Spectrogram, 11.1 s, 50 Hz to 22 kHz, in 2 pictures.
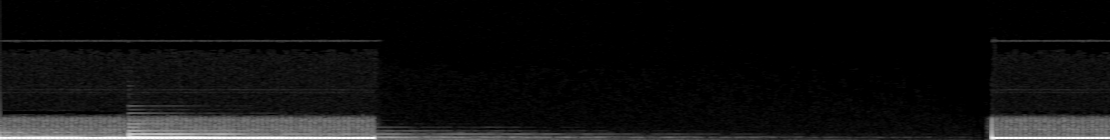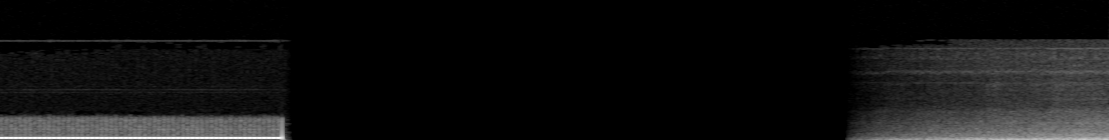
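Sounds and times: steady telephone tone: 0.0 - 2.0, 5.0 - 7.0.

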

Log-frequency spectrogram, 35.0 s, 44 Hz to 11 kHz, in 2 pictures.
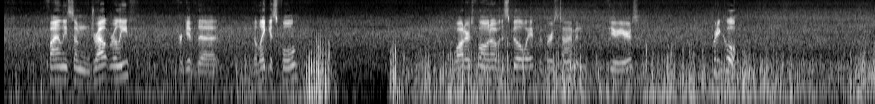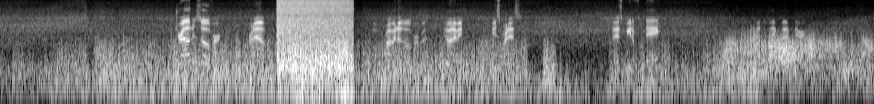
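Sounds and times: wind buffeting microphone: 4.4 - 6.9, 7.8 - 34.9
water rushing down rapids: 23.0 - 24.6.

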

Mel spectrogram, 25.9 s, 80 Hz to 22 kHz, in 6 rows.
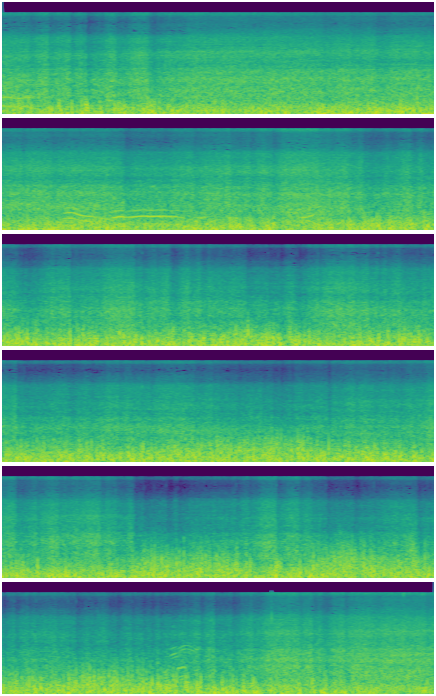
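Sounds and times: small waves breaking on beach: 0.0 - 25.9
wind buffeting microphone: 0.0 - 25.9.

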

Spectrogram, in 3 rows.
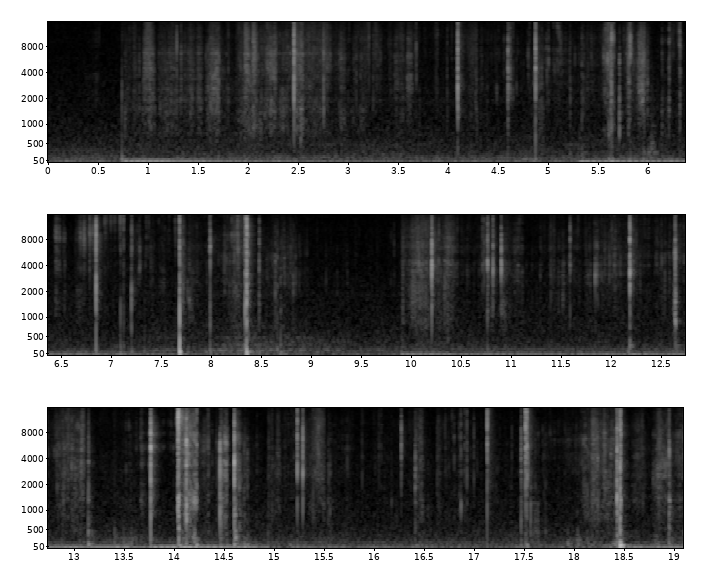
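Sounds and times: nail wipe crinkling: 0.8 - 19.0.

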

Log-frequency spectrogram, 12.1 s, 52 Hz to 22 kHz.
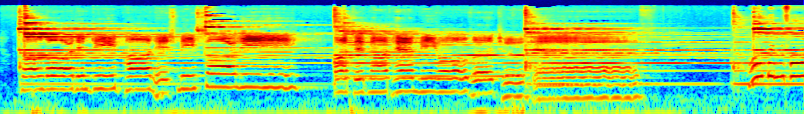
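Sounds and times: chanted psalm singing: 0.0 - 12.0
sustained accompaniment chords: 0.0 - 12.0.

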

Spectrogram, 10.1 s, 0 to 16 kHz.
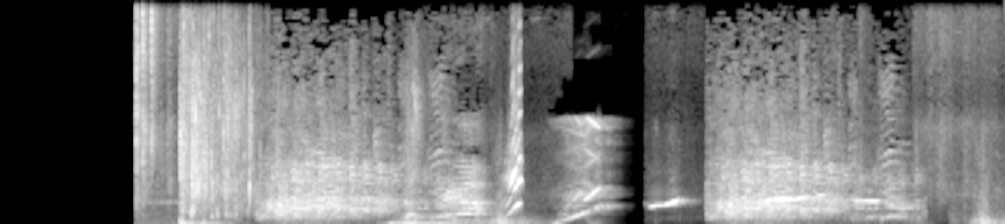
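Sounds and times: short upward whistle: 5.1 - 6.9
wavering whistled note: 6.5 - 6.9.

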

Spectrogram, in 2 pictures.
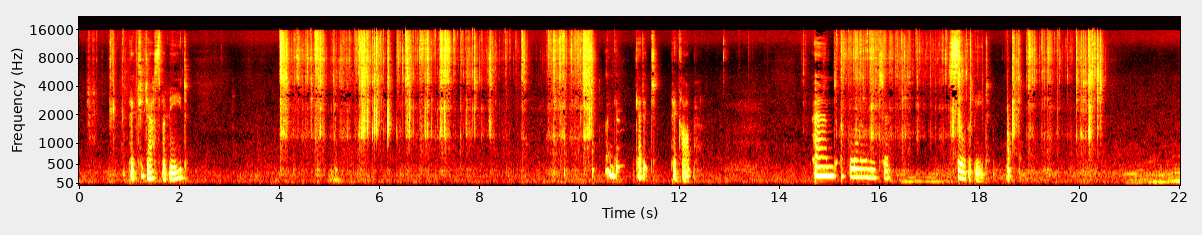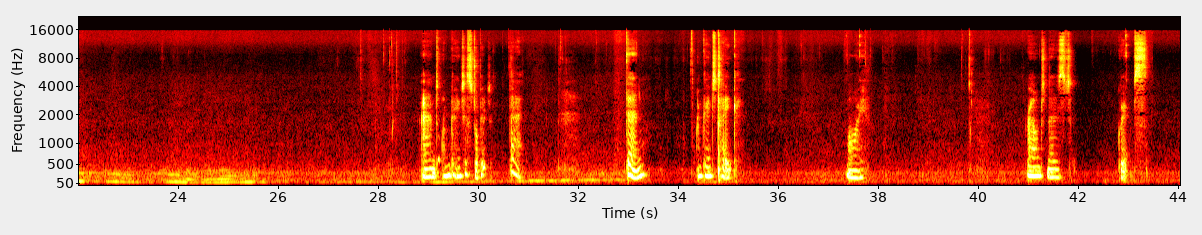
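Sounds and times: plastic packaging crinkling: 0.2 - 1.2, 4.0 - 10.5, 14.5 - 20.6
low hum changing pitch: 20.7 - 25.8.

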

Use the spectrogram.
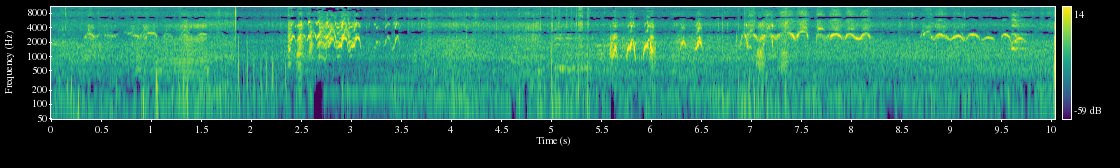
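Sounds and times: geese cackling: 0.0 - 10.0
geese honking: 0.3 - 10.0.

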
